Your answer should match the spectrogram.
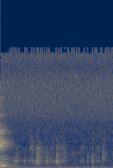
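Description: The last word of a spoken phrase trails off, then a low, steady electrical hum carries on under faint breathing.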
